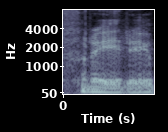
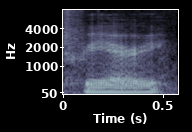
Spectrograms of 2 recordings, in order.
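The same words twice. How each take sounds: First: The name is said with a non-English pronunciation. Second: The name is said with an English-style pronunciation. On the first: "Also pronounced as Friere" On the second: "I'm using the anglicized Friere"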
